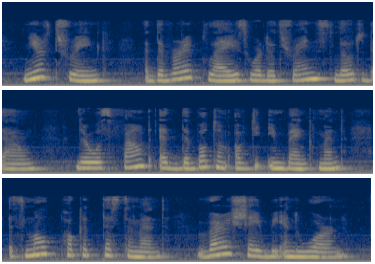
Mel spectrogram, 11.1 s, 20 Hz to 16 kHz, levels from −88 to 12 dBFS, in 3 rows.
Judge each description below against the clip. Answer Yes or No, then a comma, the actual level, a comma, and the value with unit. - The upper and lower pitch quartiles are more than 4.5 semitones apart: No, average, 3.8 semitones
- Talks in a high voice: Yes, high, 210 Hz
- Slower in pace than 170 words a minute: Yes, average, 150 wpm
